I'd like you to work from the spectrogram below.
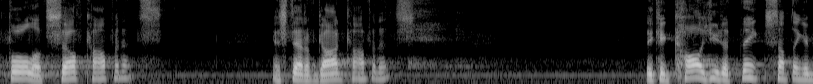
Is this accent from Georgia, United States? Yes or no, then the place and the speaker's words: yes; Georgia, United States; I'm from Georgia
